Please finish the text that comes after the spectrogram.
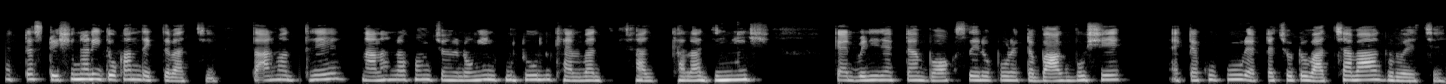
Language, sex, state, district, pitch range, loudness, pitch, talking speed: Bengali, female, West Bengal, Jhargram, 185-215 Hz, -18 LUFS, 195 Hz, 120 wpm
